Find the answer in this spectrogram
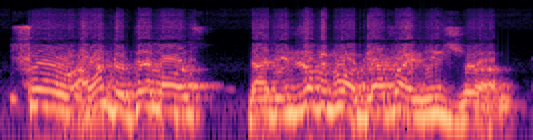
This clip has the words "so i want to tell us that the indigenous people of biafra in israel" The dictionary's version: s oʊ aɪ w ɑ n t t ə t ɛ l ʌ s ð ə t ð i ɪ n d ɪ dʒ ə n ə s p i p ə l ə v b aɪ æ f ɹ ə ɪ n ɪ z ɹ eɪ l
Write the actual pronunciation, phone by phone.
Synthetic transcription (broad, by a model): s oʊ aɪ w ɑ n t t ə t ɛ l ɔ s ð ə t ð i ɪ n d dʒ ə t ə p i p ə l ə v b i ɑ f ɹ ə ɪ n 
